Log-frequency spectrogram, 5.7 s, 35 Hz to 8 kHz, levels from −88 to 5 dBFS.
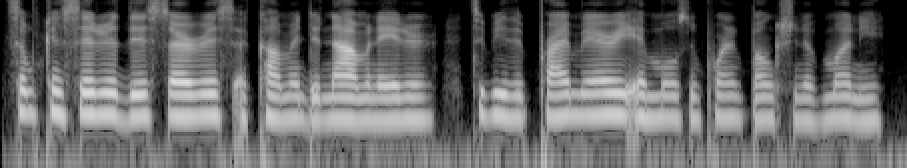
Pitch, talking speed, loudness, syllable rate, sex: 180 Hz, 190 wpm, -20 LUFS, 6.3 syllables/s, female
